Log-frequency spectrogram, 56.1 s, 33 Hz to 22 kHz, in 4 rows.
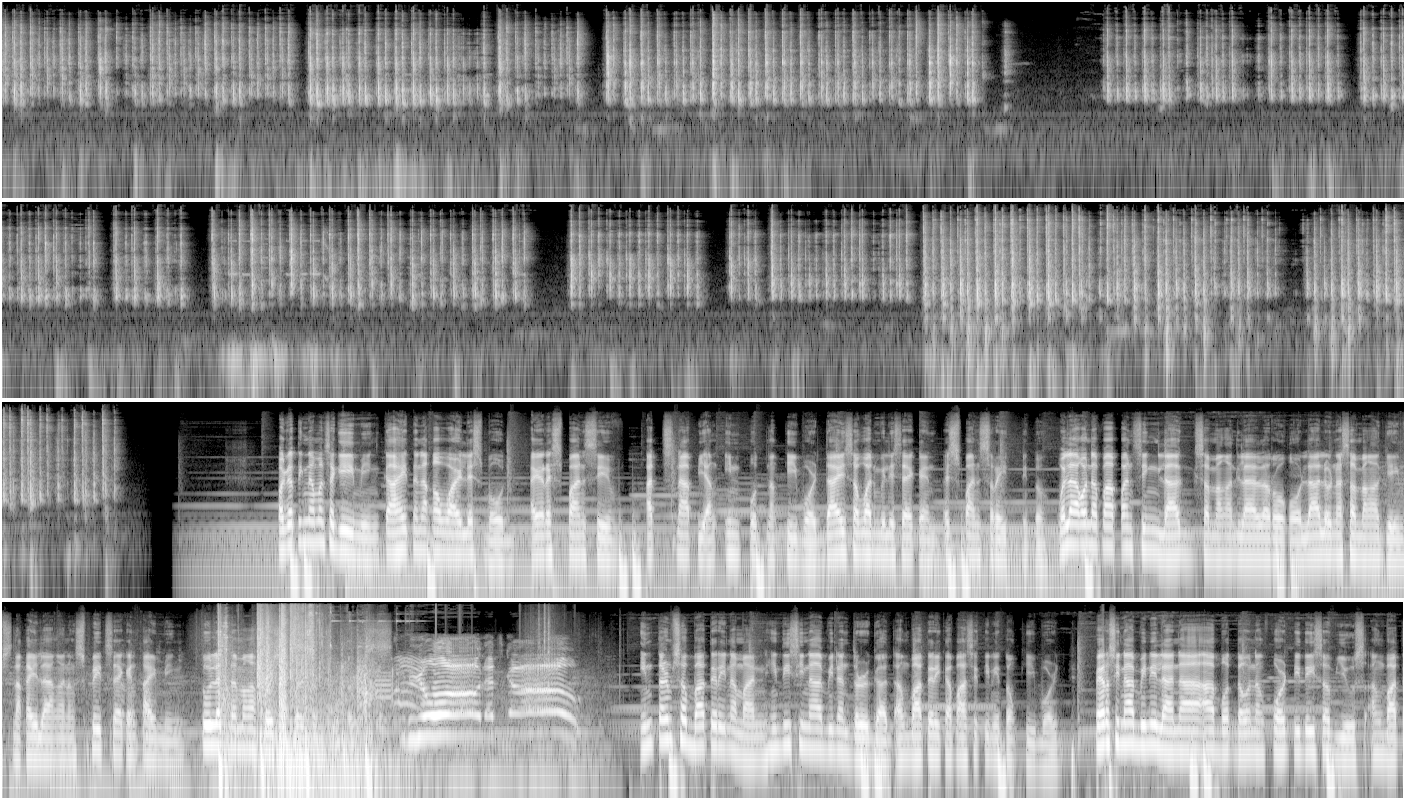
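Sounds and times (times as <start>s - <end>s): mechanical keyboard typing: 0.0s - 9.8s, 11.0s - 29.2s.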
